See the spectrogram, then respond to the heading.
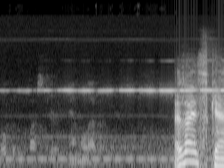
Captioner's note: beeping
